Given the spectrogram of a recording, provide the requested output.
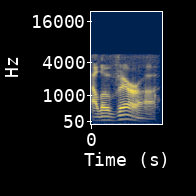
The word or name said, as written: aloe vera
